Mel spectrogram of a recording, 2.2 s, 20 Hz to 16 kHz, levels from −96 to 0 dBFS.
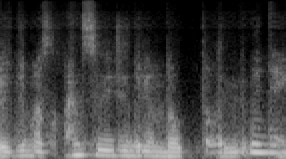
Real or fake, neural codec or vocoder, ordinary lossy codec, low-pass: fake; codec, 44.1 kHz, 0.9 kbps, DAC; Opus, 32 kbps; 14.4 kHz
